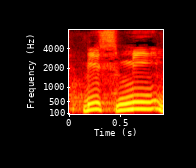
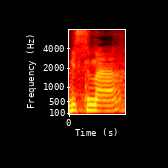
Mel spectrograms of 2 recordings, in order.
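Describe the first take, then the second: First: The word ends with an i vowel. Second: The word ends with an a vowel. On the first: The speaker calls it right. "Makanya dibaca ismi, bismi" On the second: The speaker calls it wrong. "bukan bisma"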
